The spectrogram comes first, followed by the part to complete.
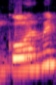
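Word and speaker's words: government: देखिए next rule है कि गवर्नमेंट जो है इसे हम पढ़ते हैं गवर्नमेंट। लेकिन लिखते हैं गवर्नमेंट। ठीक है? तो इसमें आपको ध्यान देना है कि गवर्नमेंट लिखते समय इसमें एन जरूर आएगा लेकिन इसे हम पढ़ते नहीं हैं।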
